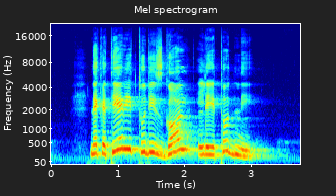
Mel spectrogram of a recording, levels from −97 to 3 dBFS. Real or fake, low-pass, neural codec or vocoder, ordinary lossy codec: fake; 19.8 kHz; vocoder, 44.1 kHz, 128 mel bands every 256 samples, BigVGAN v2; none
